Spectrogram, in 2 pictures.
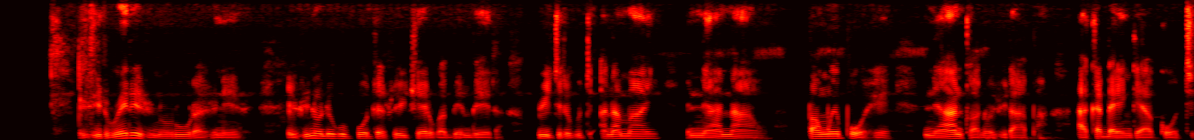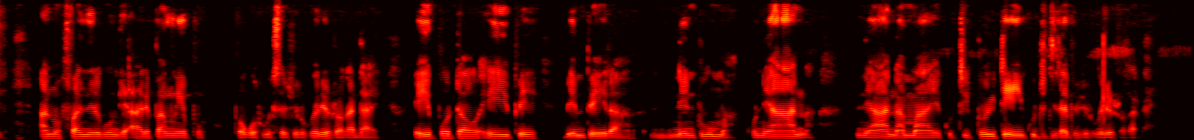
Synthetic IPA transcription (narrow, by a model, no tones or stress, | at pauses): ʐirwe̞ɾe̞ʐino̞ɾuːɾaʐineʐiʐino̞ɗekupo̞taʐeit͡ʃairwaɓe̞mbe̞ɾakuitirekutiʔanamai | neanaːwo | pamwe̞po̞ɦe̞ | ne̞antʰuano̞ʐiɾapaːkaɗaiŋɡe̞ako̞ːtiano̞fanirekuŋɡe̞̰ʔa̰ɾipamwe̞po̞ | pakurwisaʐirwe̞ɾe̞ʐakaɗai | e̞ipo̞tawoʔḛipe̞ | ɓe̞mbe̞ɾa̰ne̞ndumakune̞ana | ne̞anamaikutito̞ite̞ikut̬itirap̬e̞ʐirwe̞ɾe̞ʐakaɗaːi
